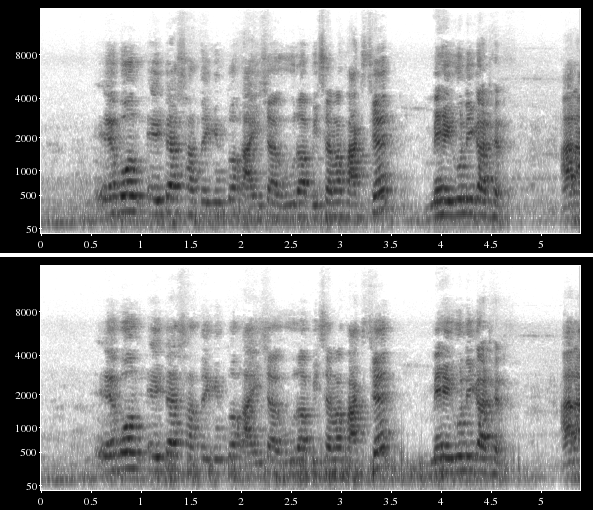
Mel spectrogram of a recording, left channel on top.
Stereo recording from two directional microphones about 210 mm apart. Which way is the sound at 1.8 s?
40° left (ahead or behind).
